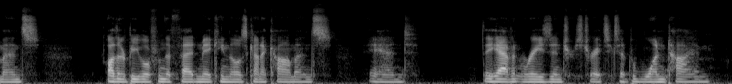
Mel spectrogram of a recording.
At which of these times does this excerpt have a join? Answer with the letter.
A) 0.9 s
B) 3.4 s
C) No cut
C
